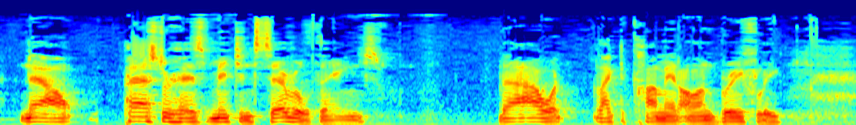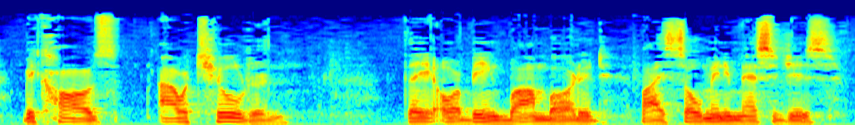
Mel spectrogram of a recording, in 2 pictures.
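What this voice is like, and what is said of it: Southern American accent. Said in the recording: “excuse my southern accent”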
